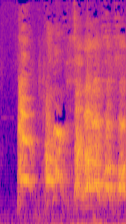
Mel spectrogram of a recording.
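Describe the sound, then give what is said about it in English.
A dog barks in three or four drawn-out, loud bursts, the later ones running together into a continuous yowling bark. No one speaks. “I love the dogs.”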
